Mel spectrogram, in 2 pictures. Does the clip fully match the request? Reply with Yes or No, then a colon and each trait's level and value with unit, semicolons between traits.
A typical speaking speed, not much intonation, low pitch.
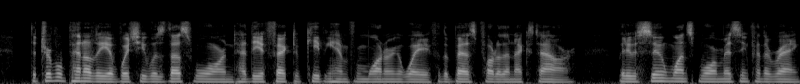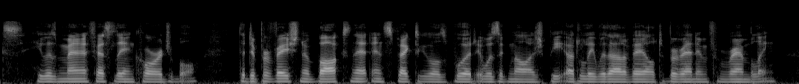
No: fast, 225 wpm; narrow, 1.6 semitones; low, 125 Hz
